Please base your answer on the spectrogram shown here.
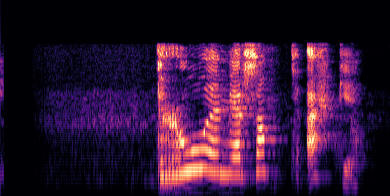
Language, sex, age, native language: Icelandic, male, 10, Icelandic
